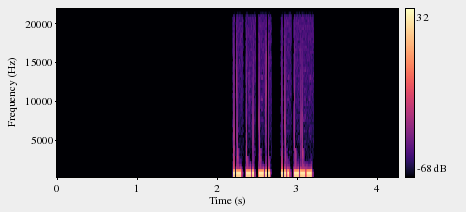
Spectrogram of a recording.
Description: Morse code, heard as a keyed tone, about 57 wpm, 700 Hz. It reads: AND SO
